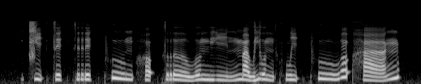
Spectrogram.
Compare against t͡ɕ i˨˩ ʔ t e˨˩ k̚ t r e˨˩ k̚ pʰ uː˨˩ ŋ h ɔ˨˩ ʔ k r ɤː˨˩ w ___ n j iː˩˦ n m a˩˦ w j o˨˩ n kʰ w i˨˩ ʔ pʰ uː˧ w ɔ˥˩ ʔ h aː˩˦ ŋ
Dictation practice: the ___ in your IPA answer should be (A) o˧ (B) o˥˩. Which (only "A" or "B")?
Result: A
